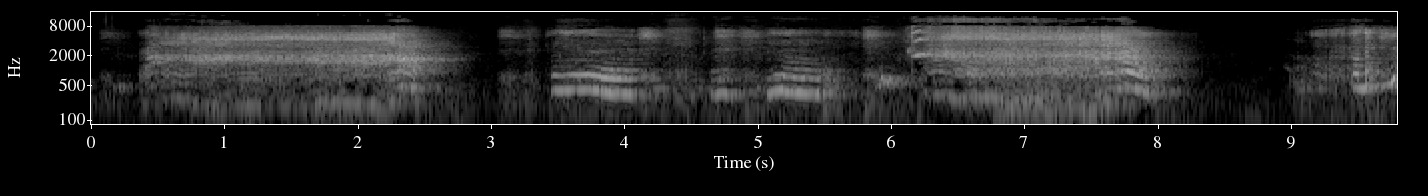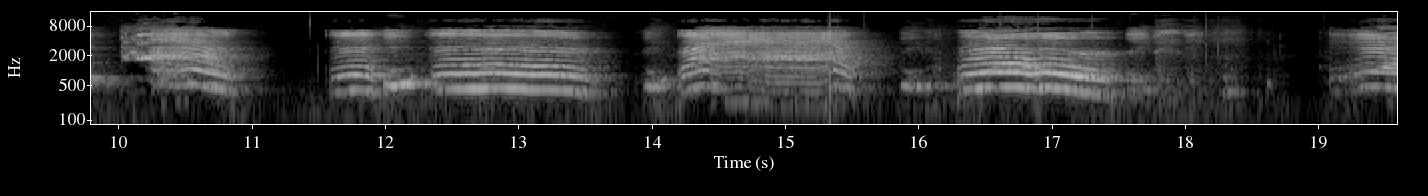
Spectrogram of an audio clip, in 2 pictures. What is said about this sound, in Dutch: Maar eerst om even een indruk te geven van hoe heftig het kan zijn, dat babygehuil. Klein geluidsfragmentje.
